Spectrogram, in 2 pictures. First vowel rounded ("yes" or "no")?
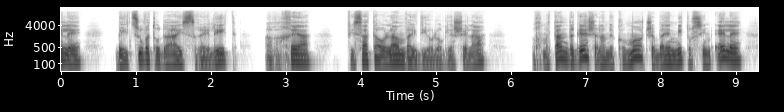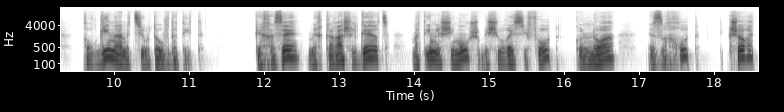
no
